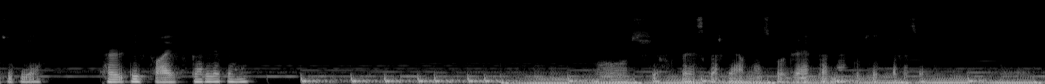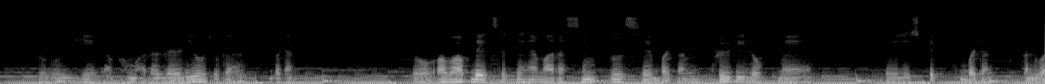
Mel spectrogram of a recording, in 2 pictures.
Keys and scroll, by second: 1.2 3, 1.6 5, 2.1 Return.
